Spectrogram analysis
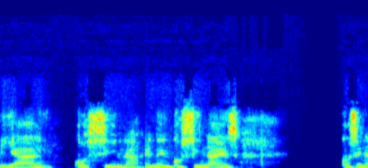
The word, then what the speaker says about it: cocina: the letter C has no cocina the initial syllable code has the letter C producing the K sound the second syllable C has the letter C produce the S sound no so that's that's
